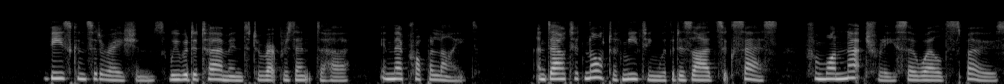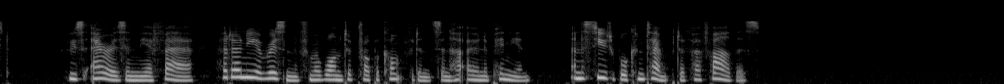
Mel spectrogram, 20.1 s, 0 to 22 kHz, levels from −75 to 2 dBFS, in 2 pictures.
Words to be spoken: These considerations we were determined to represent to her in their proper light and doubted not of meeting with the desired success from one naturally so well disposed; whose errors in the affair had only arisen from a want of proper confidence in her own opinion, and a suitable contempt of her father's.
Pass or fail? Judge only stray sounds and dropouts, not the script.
pass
